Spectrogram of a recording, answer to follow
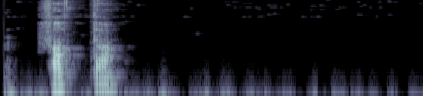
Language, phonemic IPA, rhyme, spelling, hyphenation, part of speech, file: Norwegian Bokmål, /ˈfatːa/, -atːa, fatta, fat‧ta, verb, Nb-fatta.ogg
- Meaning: simple past and past participle of fatte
